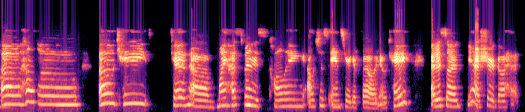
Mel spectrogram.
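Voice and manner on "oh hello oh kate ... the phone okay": the sweetest high, unhurried phone voice. A teacher retells a student excusing herself to take a call: imitating a sweet voice. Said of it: "she has the sweetest voice".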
